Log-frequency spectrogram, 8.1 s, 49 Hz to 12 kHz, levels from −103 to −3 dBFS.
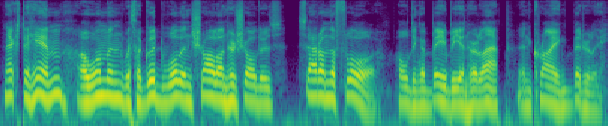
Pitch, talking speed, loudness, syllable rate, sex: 140 Hz, 190 wpm, -17 LUFS, 4.6 syllables/s, male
